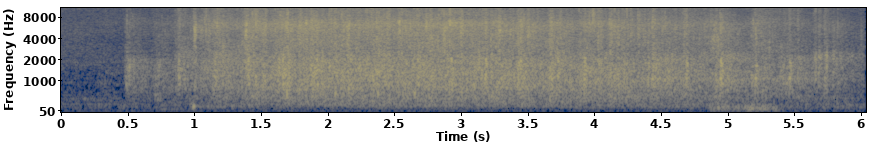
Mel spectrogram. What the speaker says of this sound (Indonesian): Ini tepuk tangan terus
